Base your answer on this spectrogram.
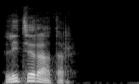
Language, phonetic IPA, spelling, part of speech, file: Russian, [lʲɪtʲɪˈratər], литератор, noun, Ru-литератор.ogg
- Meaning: literary man, man of letters, writer, litterateur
